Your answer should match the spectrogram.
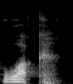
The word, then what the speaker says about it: walk: de inglés es w la a se pronuncia como o y la l de esta palabra no se pronuncia solo Walk Walk en el presente la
